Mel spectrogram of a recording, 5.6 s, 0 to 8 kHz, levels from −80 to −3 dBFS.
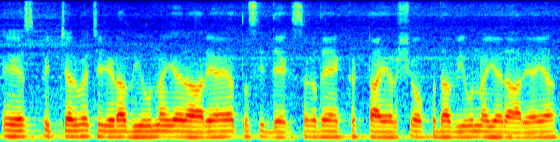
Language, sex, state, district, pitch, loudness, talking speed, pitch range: Punjabi, male, Punjab, Kapurthala, 115 Hz, -16 LUFS, 255 wpm, 115-120 Hz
